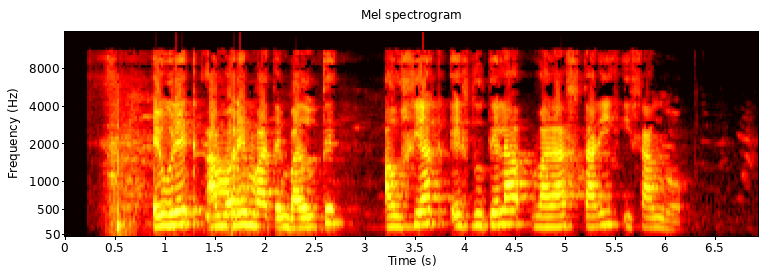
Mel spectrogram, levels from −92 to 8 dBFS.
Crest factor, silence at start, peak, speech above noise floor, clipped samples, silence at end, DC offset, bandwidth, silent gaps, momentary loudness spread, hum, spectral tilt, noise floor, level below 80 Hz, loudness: 14 dB; 0.4 s; 0 dBFS; 48 dB; under 0.1%; 0.8 s; under 0.1%; 11.5 kHz; none; 11 LU; none; -4 dB/octave; -60 dBFS; -50 dBFS; -12 LUFS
